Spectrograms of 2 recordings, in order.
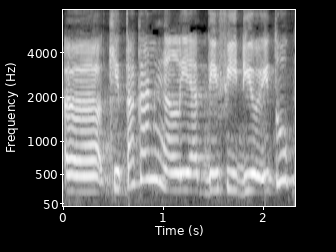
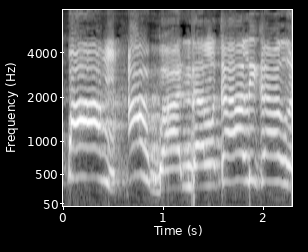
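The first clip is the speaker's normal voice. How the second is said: drawn-out, higher playful scold; mock outburst; 7 semitones higher, slower than usual. Aisar answering a heckler, higher mock-scolding outburst. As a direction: blurt it, then stretch out the scolding. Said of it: "ada yang nyeletuk".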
